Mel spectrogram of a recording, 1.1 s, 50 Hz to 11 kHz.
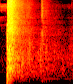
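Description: A single sharp report from a 7.62x25 pistol, a loud crack with a quick decaying tail and a faint echo returning a moment later.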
